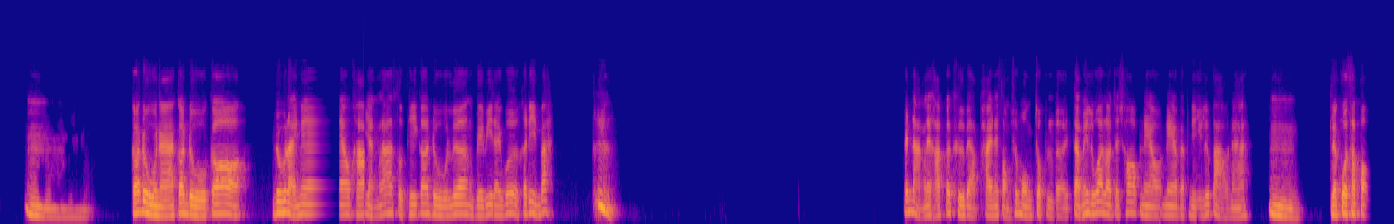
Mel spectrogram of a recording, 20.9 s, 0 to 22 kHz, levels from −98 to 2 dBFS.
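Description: At 4.63 to 5.12 s comes a call audio freeze, likely from delayed packets draining the jitter buffer. The last sound stretches into a fading buzz, with about 90 ms of silence at the end. Speech then resumes where it stopped. A spectrogram shows smeared horizontal bands thinning to blank.

At 5.45 to 5.49 s a skip ahead drops roughly a tenth of a second. The two sides are spliced almost directly, leaving an abrupt discontinuity in the waveform.

From 5.64 to 6.91 s a jitter buffer slow-down plays speech at 92% speed by repeating pitch periods, adding 116 ms. Sounds are drawn out at unchanged pitch. Harmonics stay level but stretch in time.

At 11.00 to 11.07 s, short concealed packet loss fills 41 ms of an 80 ms hole with continued sound, heard as a brief smear. The same fault recurs at 17.36 to 17.42 s, with 36 ms covering 40 ms lost. Each shows as a short blurred patch in the spectrogram.

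At 19.16 to 19.74 s a jitter buffer speed-up runs at 111% speed, removing roughly 70 ms in short cuts. The passage sounds hurried at the same pitch, with compressed syllable spacing on the waveform.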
